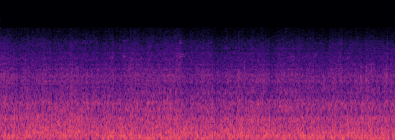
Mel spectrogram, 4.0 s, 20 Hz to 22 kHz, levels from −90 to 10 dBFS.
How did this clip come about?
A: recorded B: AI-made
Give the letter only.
A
